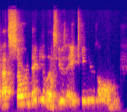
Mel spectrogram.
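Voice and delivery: incredulous. Retold or imitated. Preacher scoffs at a teen relationship guru, incredulous. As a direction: squeak it out in disbelief. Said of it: "I'm like".

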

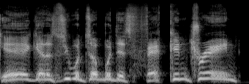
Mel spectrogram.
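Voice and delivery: lightly voiced high swaggering tough guy; careless train owner. Train boss shrugging off trouble, high mock swagger. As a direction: brush it off like a cocky boss. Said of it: "who's like".

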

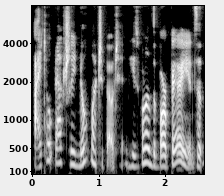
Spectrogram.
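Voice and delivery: normal talking voice

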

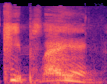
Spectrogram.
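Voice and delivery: hushed, unvoiced whisper. Pianist whispering encouragement to the boy beside him, whisper. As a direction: whisper it gently, close by. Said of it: "and he whispers".

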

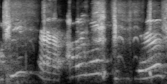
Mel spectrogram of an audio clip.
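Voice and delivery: high, mock-chirpy "oh great", dripping sarcasm; sarcastic fake cheer. Mother answering the daycare's call about her sick son, sarcastic sing-song. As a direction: sing it out brightly while meaning the opposite.

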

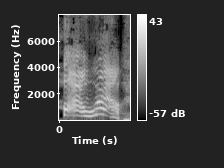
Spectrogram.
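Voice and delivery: high, stunned oh wow; mock amazement. Neighbour hearing she's Marcus's girlfriend, high mock amazement. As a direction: play his stunned reaction. [name] reacts to news.

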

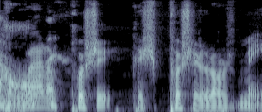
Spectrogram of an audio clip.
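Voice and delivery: low, slow character impersonation; the dragon. Acted. Comic showing his one impersonation, low slow dragon voice. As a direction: drop low and draw it out in character. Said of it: "I told you the impersonation I do".

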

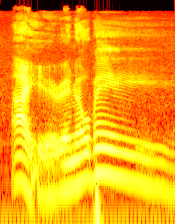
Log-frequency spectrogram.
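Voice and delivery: low, slow, soft submission; drawn-out entranced reply; obedient servant. Acted. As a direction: intone it slowly, as if mind-controlled. Acts out the obedient, controlled person.

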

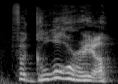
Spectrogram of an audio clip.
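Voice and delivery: drawn-out heroic yell; battle cry. Pretend. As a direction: cry it out for the fallen.

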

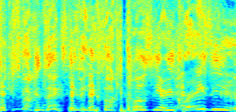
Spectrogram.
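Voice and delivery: very high, whiny mock outrage; mock crying taunt. Taunting the driver who chased him, mock wailing. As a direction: wail it like a fake crybaby.

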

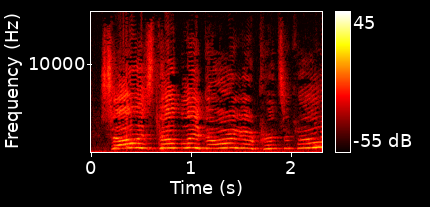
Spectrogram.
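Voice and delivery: very high, loud shout. Acted. New student questioning Satan about the principal, shouted. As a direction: yell the question at full pitch. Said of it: "I shouted".

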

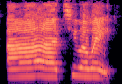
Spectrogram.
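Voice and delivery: ordinary talk, nothing marked

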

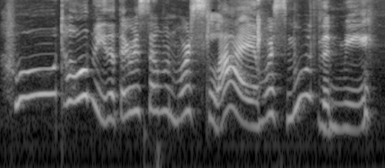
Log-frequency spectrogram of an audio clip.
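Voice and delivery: high, smug mock outrage; smug charmer. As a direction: play the smooth smug prince. Kai voiced as smug rival.

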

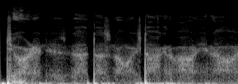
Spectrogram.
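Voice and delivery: voiceless stage whisper. Real, not acted. Co-host talking behind the host's back, whispering. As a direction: whisper it as a sneaky running commentary. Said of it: "I'm muting all the whispering".

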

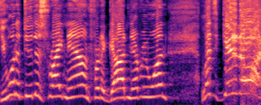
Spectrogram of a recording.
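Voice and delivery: high, heated challenge, pitch climbing; mock fighting words. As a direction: throw down the gauntlet in a retold quarrel. Retold fight with wife at church.

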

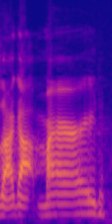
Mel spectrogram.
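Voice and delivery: slow retold punchline; lady in story. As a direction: lightly imitate the lady, drawing out the words. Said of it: "She says".

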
